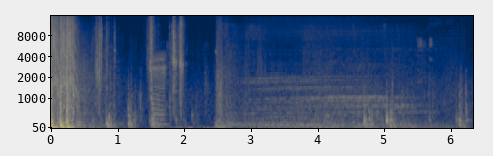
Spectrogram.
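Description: Gunfire in the zombie shooter video game World War Z: a few sharp shots and quick bursts at the start, then a quieter stretch of in-game ambience with faint thuds and rattles.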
